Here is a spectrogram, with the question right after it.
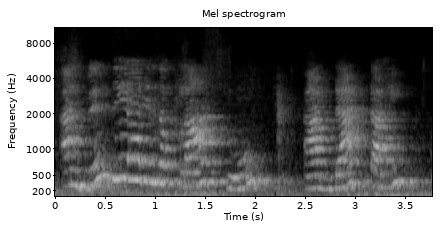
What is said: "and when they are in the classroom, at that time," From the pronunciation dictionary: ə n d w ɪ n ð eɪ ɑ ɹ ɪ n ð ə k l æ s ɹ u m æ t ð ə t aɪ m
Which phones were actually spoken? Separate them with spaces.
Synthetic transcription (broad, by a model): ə n d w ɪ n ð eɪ ɑ ɹ ɪ n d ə k l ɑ s u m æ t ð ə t aɪ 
